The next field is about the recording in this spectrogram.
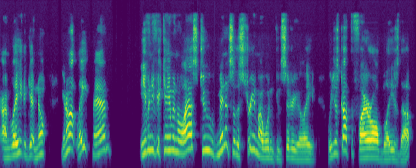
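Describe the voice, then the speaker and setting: Man in his fifties, folksy livestream host, lively pitch, dry close sound. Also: dry recording. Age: 50s. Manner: folksy, rambling, chatty with viewers. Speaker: livestream host reading chat. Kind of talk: casual livestream chat. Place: outdoors by a rural cabin.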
